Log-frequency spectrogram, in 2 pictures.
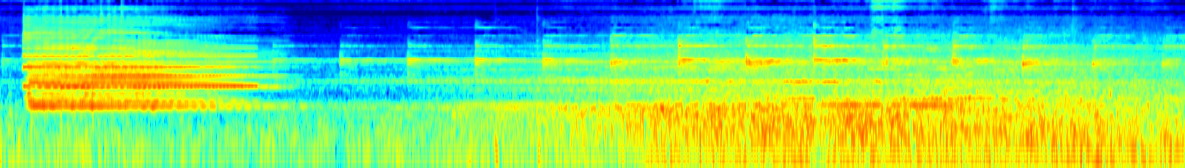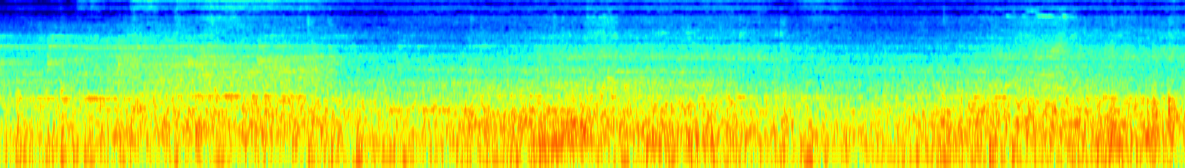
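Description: NJ Transit electric train sounding a long horn blast for the grade crossing, then rolling past close by with a steady heavy rumble of wheels on rail. A crossing bell dings about twice a second under the approach.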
